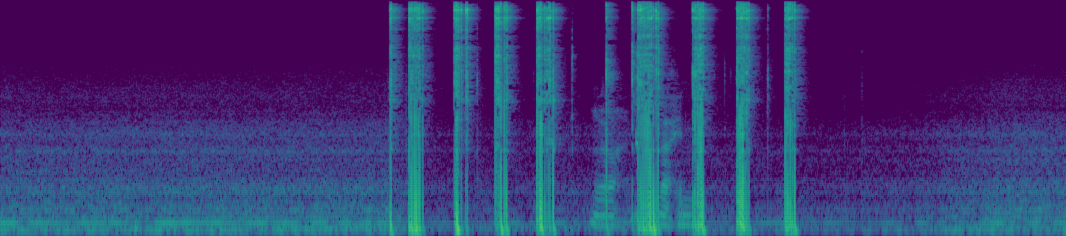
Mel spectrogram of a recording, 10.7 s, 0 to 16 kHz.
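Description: Ratchet head of a 17/19 mm ratcheting spud wrench being worked back and forth by hand, its pawl clicking: about ten sharp clicks and short rasps over some four seconds, starting about four seconds in.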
